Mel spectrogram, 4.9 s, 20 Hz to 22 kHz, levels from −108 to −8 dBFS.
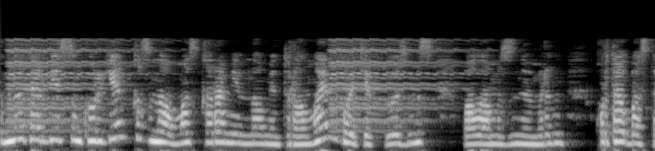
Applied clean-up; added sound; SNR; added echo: classical method WPE with log-MMSE.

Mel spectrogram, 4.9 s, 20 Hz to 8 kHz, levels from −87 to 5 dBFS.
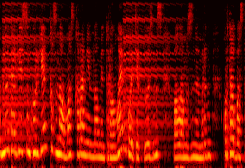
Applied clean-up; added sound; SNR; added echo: none; Organ; 17 dB; reverberation time 0.2 s.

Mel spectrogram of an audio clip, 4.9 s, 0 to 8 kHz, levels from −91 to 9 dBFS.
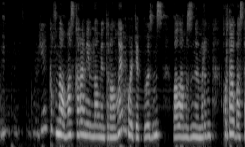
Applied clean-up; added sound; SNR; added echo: neural mask model DeepFilterNet 3.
